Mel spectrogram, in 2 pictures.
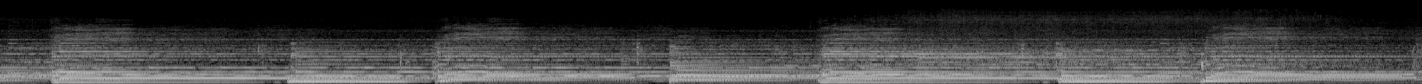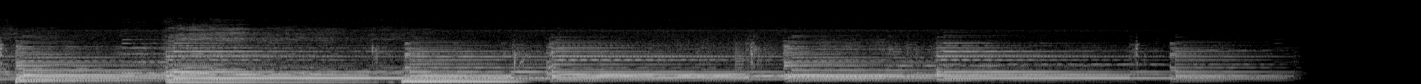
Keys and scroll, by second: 10.8 ctrl+=, 10.9 ctrl+-, 16.4 ctrl+-.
